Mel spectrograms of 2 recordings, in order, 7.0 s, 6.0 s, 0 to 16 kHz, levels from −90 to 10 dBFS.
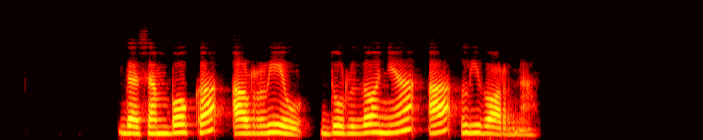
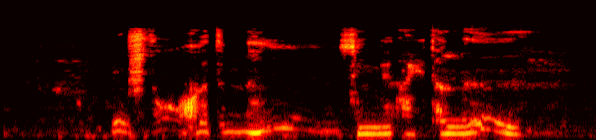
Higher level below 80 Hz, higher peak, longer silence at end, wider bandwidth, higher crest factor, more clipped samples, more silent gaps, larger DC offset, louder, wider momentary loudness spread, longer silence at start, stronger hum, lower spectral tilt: about the same, -64 dBFS vs -66 dBFS; first, -2 dBFS vs -6 dBFS; first, 1.7 s vs 0.75 s; second, 4.6 kHz vs 7.8 kHz; second, 18 dB vs 24 dB; neither; neither; neither; first, -17 LUFS vs -27 LUFS; second, 8 LU vs 14 LU; about the same, 1.2 s vs 1.1 s; neither; first, -10.5 dB/octave vs -4 dB/octave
